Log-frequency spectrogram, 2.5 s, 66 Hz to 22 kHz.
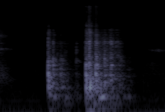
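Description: CNC-machined 6061 aluminium toolhead being pushed into the slots of a Dillon 550B reloading press frame, metal knocking on metal: a short knock a little under a second in, then a louder thunk as the plate goes in.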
